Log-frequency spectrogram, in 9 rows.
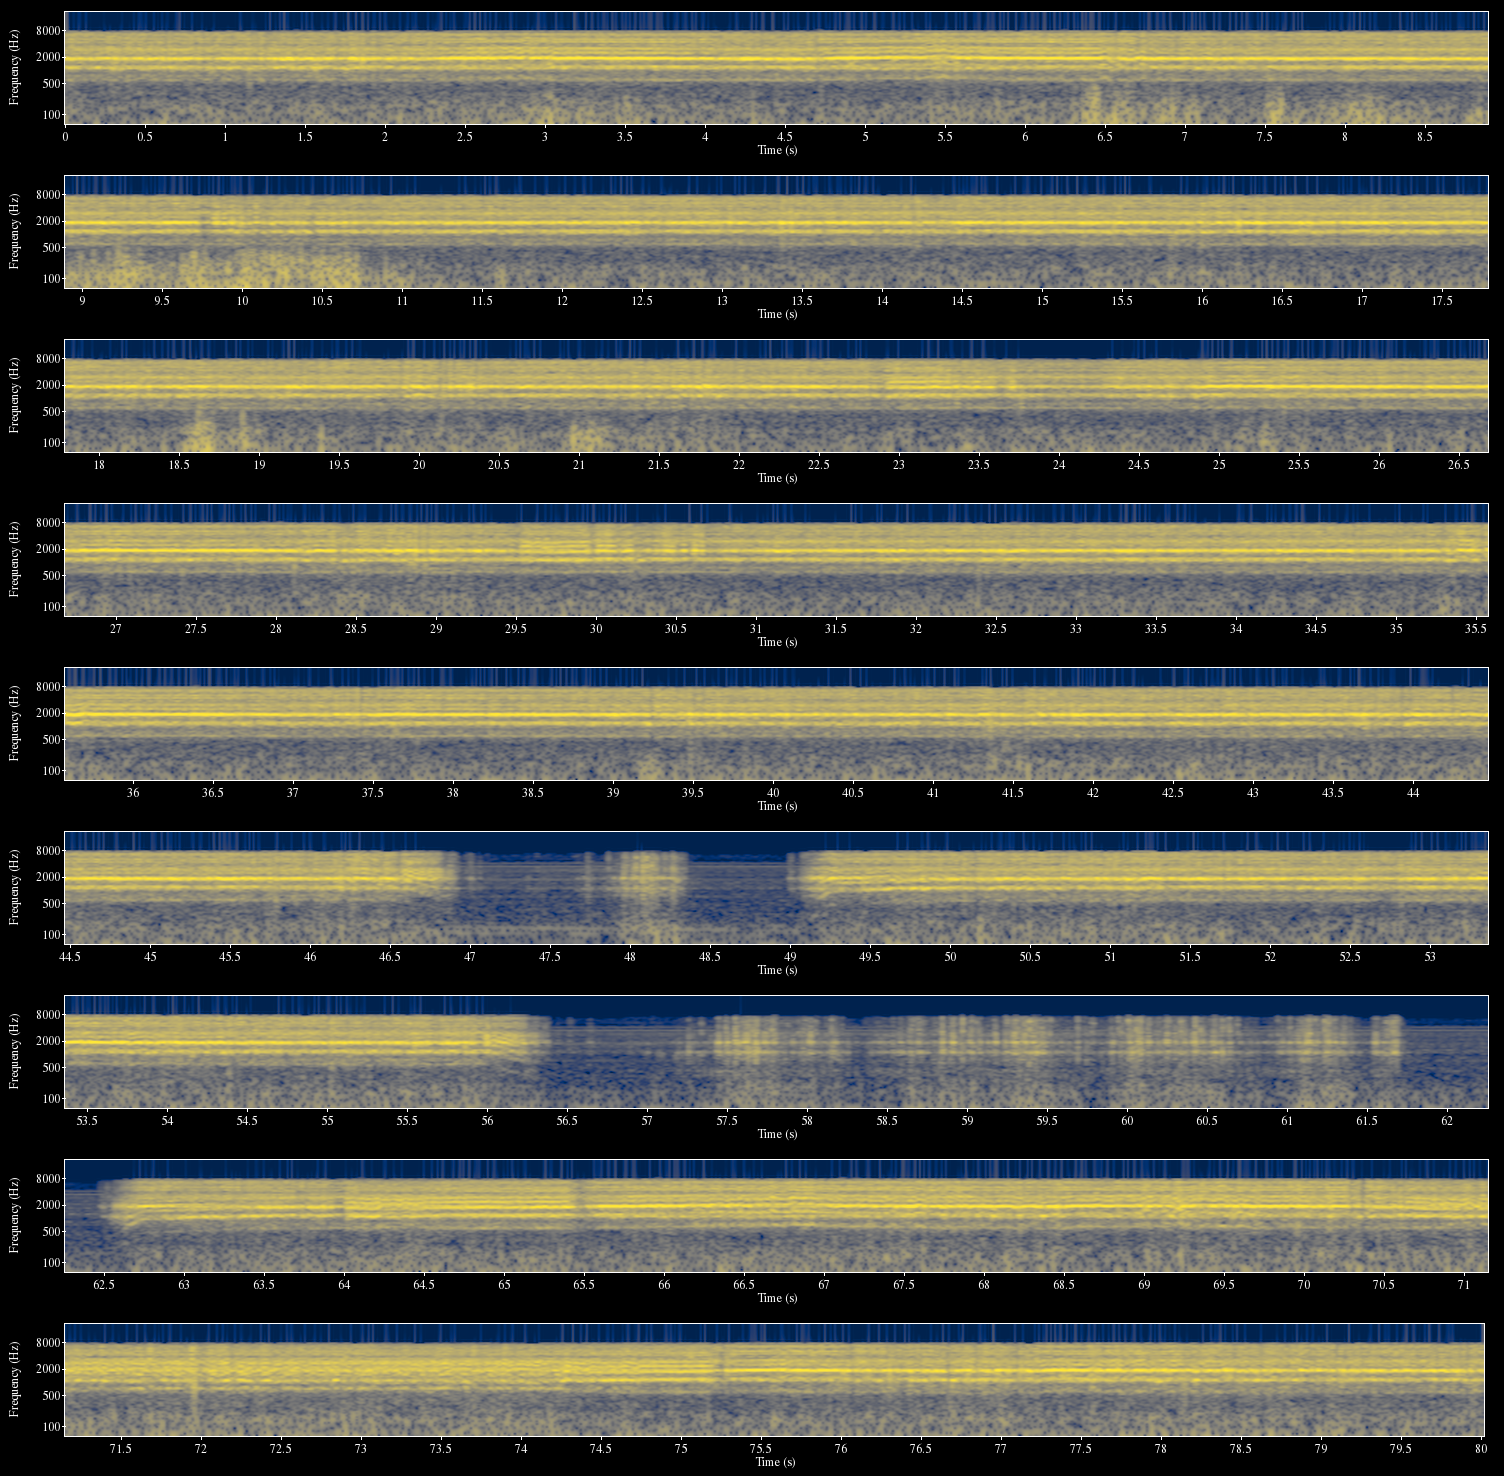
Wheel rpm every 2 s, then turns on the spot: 160, 160, 160, 160, 160, 160, 160, 160, 160, 160, 160, 160, 160, 160, 160, 160, 160, 160, 160, 160, 160, 160, 160, 80, 40, 160, 160, 160, 30, 30, 10, 70, 160, 160, 160, 160, 160, 160, 160, 160.
46-48 56-62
